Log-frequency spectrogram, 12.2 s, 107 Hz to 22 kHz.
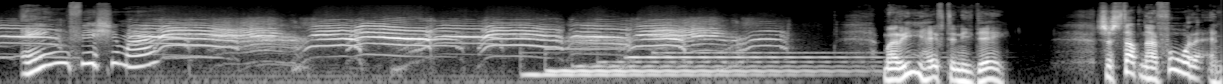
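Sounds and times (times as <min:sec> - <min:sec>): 
speech: 0:00.2 - 0:01.8, 0:08.9 - 0:10.2, 0:11.0 - 0:12.2
several cats meowing: 0:01.6 - 0:05.2
steady low tone: 0:05.3 - 0:09.7.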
